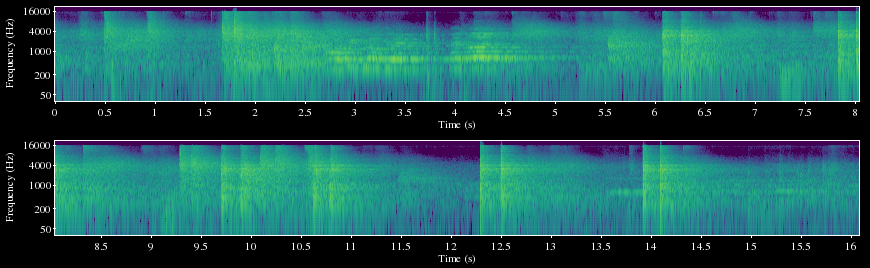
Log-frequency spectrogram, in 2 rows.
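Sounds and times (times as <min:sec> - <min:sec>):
airsoft gun shots echoing: 0:05.6 - 0:06.8, 0:09.3 - 0:11.3.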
